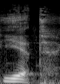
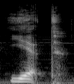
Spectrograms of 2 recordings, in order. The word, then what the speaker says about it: yet: y usaremos la palabra yet que significa ya en preguntas o ideas negativas la y se pronuncia como una i muy suave yet yet y es hora de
